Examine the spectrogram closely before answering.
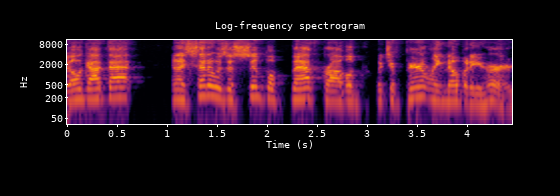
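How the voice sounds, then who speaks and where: A man's raised, projected voice, high in pitch and bright and sharp in tone, with a New England accent, ordinary pitch variation and a very fast pace. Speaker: sales trainer. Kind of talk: training workshop.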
